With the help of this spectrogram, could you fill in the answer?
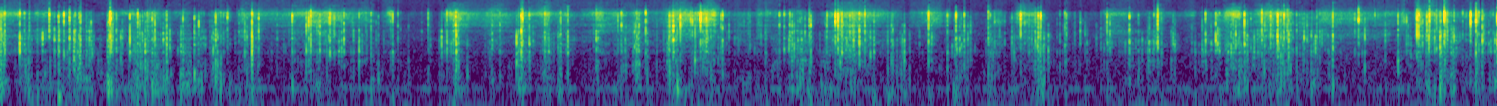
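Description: Fingers crinkle and scrunch a small clear plastic bag wrapped around a pair of blue plastic sunglasses. A steady stream of quiet, crisp crackles and rustles runs throughout, bright and hissy with almost no low end, each tiny snap dying away instantly.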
